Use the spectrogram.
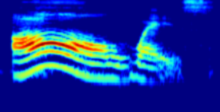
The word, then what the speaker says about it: always: the word does the is the l silent in this word always no you must put your tongue on the gum ridge for the all oh always it is not silent you must pronounce it always always pronounce the l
